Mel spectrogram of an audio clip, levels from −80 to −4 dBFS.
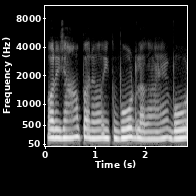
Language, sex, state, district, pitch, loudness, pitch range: Hindi, female, Haryana, Rohtak, 200 Hz, -14 LUFS, 195-205 Hz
